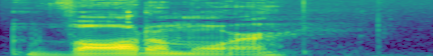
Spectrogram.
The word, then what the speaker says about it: Voldemort: But J.K. Rowling said the T is silent. So it is Voldemort.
